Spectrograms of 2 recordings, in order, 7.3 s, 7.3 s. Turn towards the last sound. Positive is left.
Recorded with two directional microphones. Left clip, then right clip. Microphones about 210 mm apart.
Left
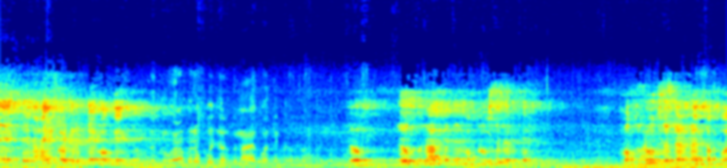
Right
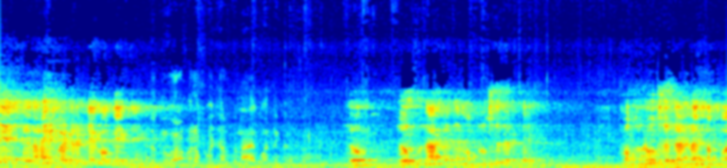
turn(degrees=25)  # may be behind; listen again after turning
